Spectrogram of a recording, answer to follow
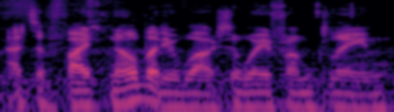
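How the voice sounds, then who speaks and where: An actor voicing a composed, direct heroic leader with a dry kindness in a video game. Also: male voice, very deep voice, steady tone, fast, very noisy. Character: composed, plain-spoken heroic male leader. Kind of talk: video game dialogue acting.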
